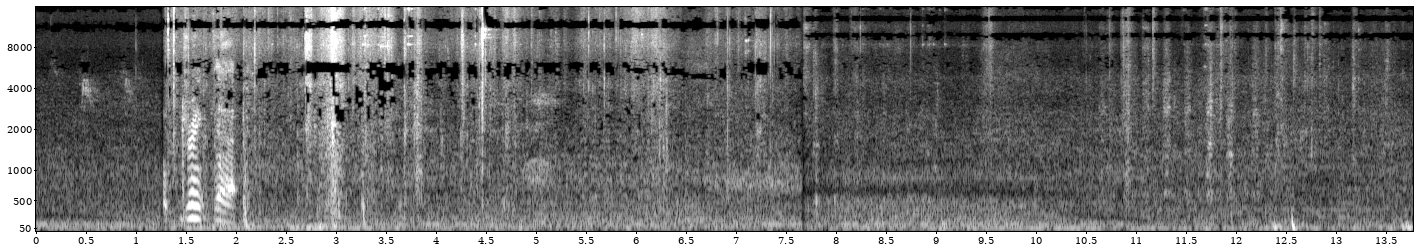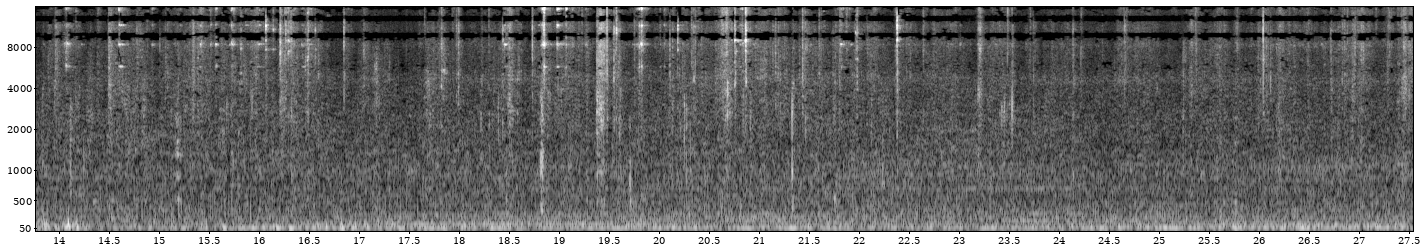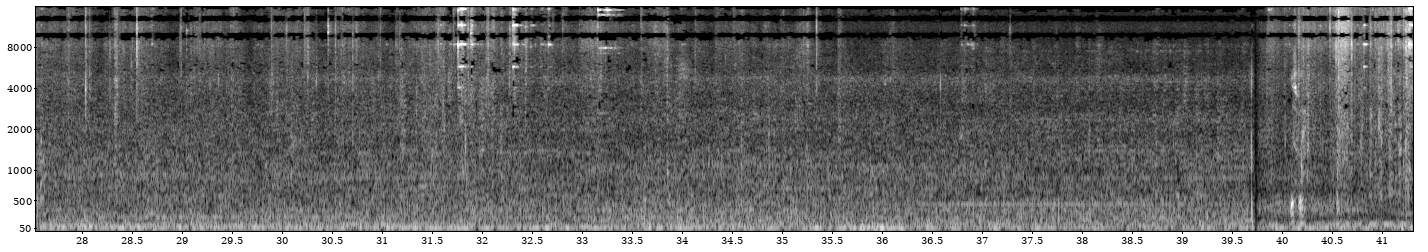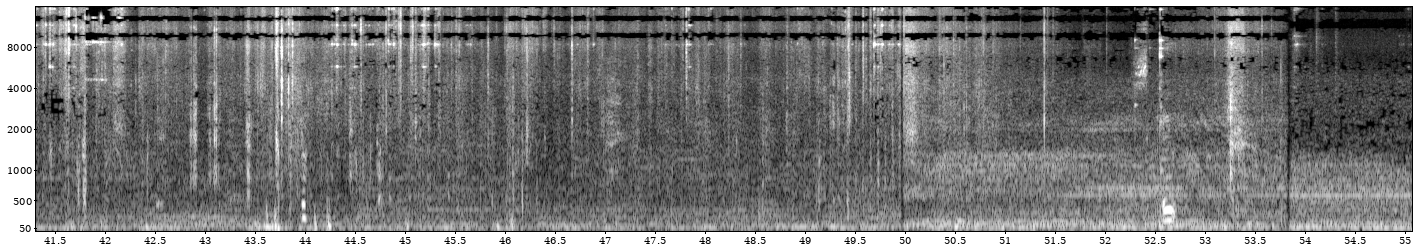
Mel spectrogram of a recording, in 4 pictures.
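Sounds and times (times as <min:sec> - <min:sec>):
dog on a leash: 0:01.2 - 0:55.0
steady low rumble: 0:02.0 - 0:55.0.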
